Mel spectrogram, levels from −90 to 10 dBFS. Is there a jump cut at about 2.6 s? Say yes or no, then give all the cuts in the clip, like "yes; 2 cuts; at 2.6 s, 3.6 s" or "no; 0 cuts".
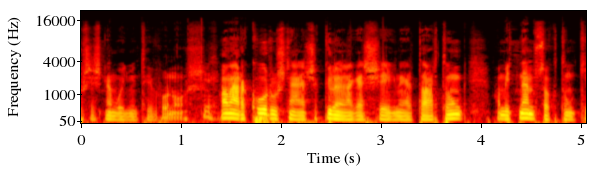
no; 2 cuts; at 1.3 s, 4.1 s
